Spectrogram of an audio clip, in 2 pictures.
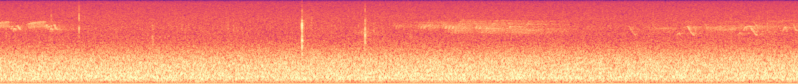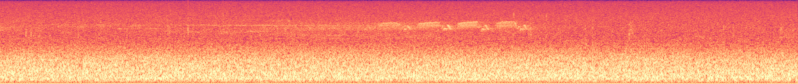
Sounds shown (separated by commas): warbler song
